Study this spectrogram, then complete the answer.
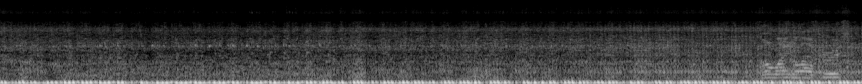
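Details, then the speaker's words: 1999 Mercedes-Benz C230 Kompressor W202 with flashing check engine light, all sensors plugged back in after MAF, idle air control and throttle body unplug tests: low lumpy wavering idle, labouring as if about to stall; throttle response returns but cause unknown. "Changing a little bit. Have throttle response back. The engine's still having a very hard time."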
